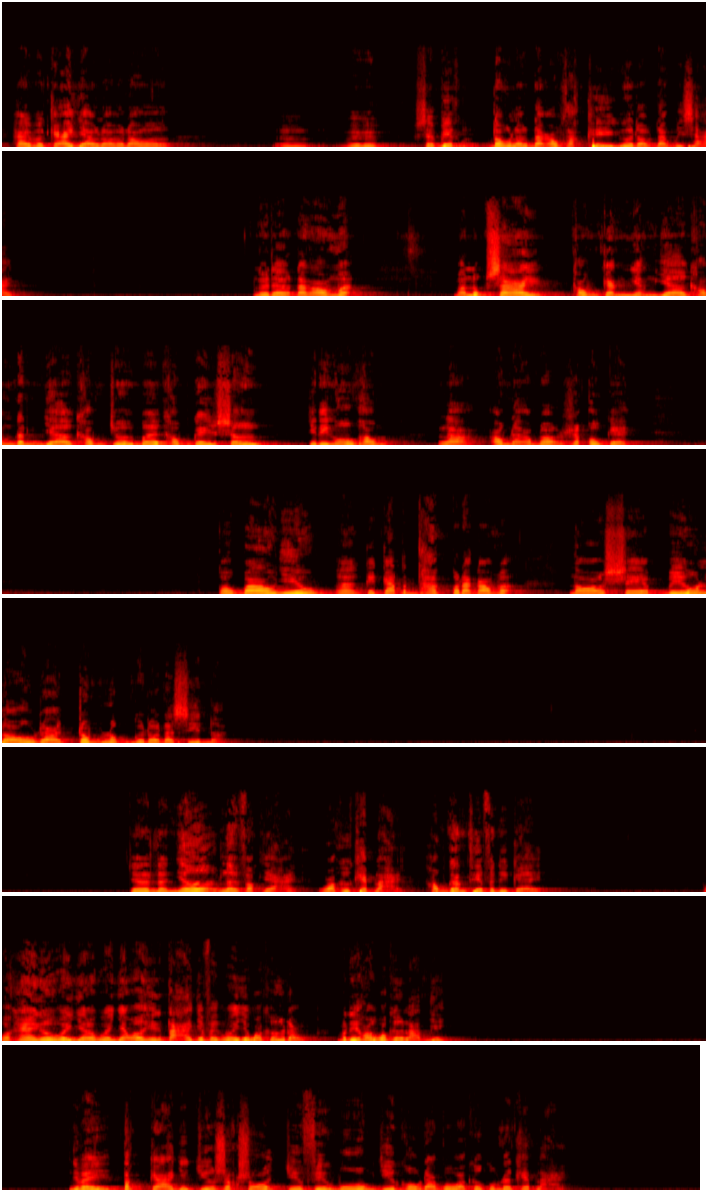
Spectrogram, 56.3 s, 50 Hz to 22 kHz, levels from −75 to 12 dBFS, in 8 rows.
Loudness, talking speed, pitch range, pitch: -29 LUFS, 150 wpm, 135-200 Hz, 160 Hz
